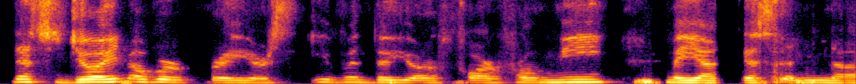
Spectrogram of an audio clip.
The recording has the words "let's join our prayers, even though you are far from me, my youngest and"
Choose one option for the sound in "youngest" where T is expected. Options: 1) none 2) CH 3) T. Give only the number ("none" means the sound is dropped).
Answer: 1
